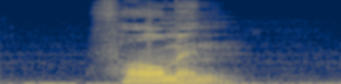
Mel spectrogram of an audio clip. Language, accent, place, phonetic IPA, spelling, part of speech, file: German, Germany, Berlin, [ˈfɔʁmən], Formen, noun, De-Formen.ogg
- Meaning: plural of Form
